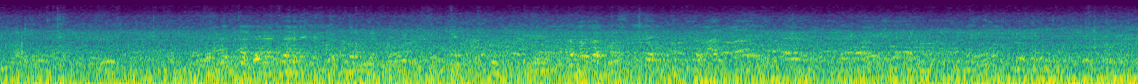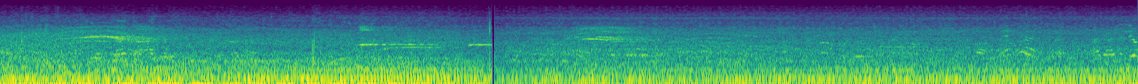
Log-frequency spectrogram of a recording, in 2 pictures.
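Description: Distant voices of people chatter outdoors.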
